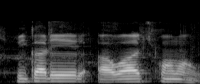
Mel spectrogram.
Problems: constant background noise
